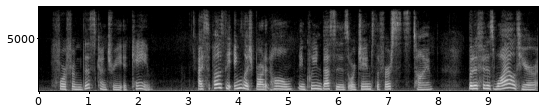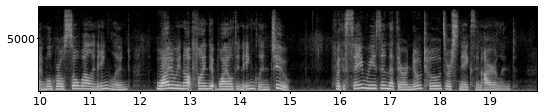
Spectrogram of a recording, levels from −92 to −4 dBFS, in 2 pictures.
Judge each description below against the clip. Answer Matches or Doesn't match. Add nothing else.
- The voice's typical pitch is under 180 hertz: Doesn't match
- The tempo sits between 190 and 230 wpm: Doesn't match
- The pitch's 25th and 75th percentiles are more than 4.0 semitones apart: Doesn't match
